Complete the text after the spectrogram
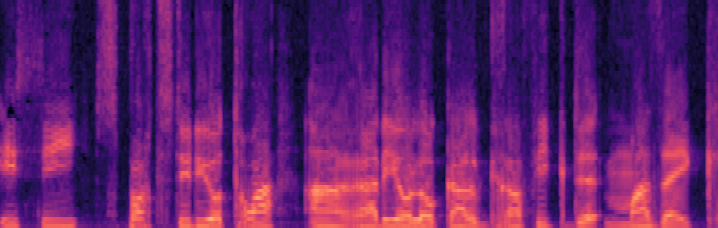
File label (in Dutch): Jingle Franstalig; Sportstudio 3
